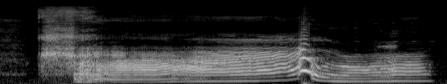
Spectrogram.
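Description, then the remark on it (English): A person vocally imitates Air Force Blue Angels jets flying over New York City with one long, strained, droning voice sound that starts breathy, holds steady for several seconds, swells sharply near the end, then cuts off. Loud. “For those of you not in New York, what happened was they flew uh, some Air Force uh, planes.”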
